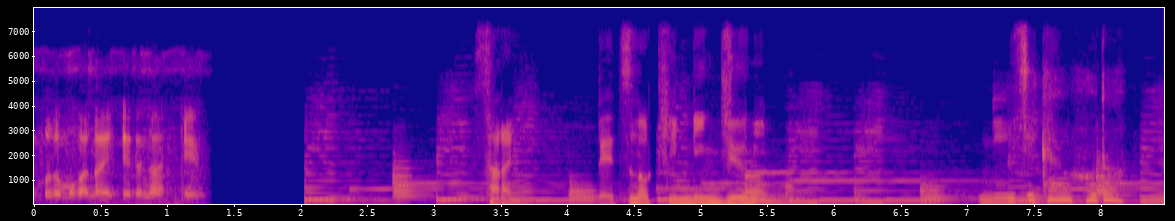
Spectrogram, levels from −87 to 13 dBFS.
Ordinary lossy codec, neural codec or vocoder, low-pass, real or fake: none; codec, 44.1 kHz, 7.8 kbps, Pupu-Codec; 7.2 kHz; fake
